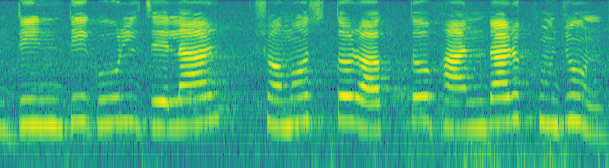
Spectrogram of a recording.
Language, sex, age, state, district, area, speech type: Bengali, female, 30-45, West Bengal, Jhargram, rural, read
